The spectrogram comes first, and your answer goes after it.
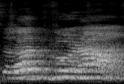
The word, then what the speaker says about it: ಸದ್ಗುಣ: ಕೂಡ ಒತ್ತಕ್ಷರ ಇದೆ ಇಲ್ಲೂ ಕೂಡ ಒತ್ತಕ್ಷರ ಇದೆ ಒತ್ತಿ ಉಚ್ಚಾರಣೆ ಮಾಡಿ ಬಗ್ಗವಳ್ಳಿ ಮುಂದಿನ ಪದ ಸ ಗು ದು ಗೆ ಗ ಒತ್ತು ದ್ಗು ನ ಸದ್ಗುಣ ಸ ದ್ಗು ನ ಸದ್ಗುಣ ಉ ಉ ದ್ಗ ದ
